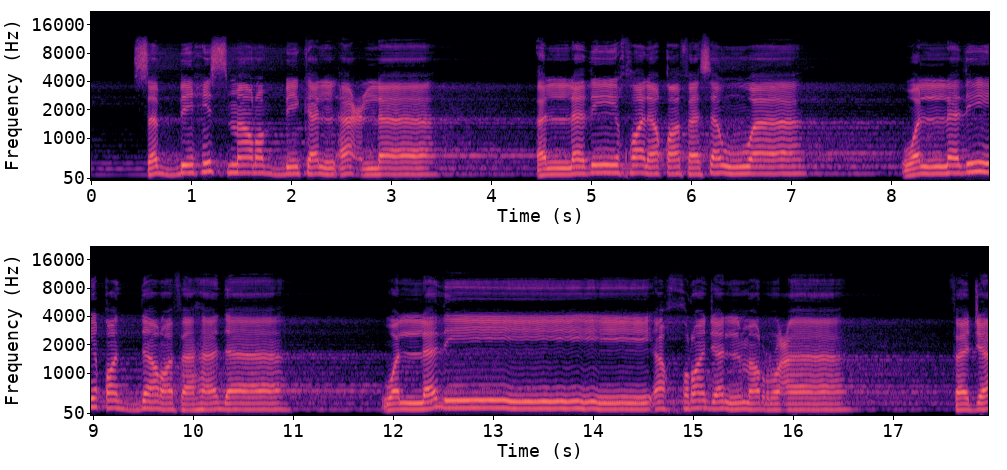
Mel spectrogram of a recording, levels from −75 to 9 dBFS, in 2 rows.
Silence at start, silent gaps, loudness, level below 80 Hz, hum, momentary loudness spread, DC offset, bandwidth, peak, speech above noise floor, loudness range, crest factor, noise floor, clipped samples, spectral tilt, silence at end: 0.15 s; none; -20 LUFS; -70 dBFS; none; 19 LU; under 0.1%; 12.5 kHz; -6 dBFS; 22 dB; 2 LU; 16 dB; -41 dBFS; under 0.1%; -4.5 dB/octave; 0 s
